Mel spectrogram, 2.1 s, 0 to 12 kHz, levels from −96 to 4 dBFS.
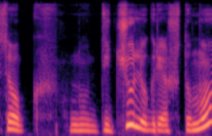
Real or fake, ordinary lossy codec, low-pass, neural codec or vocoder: real; Opus, 32 kbps; 10.8 kHz; none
